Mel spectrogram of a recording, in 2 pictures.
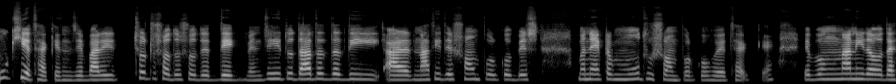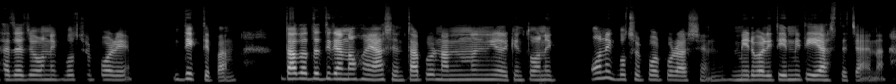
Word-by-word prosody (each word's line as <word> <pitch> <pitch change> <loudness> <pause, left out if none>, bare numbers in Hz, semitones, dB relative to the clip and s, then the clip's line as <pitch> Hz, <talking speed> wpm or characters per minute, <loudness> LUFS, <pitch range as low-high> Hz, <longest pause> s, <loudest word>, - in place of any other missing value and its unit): মুখিয়ে 310 -2 +6
থাকেন 200 0 -3
যে 205 - -3
বাড়ির 215 +1 +4 0.2
ছোট 290 -1 -1
সদস্যদের 230 -3 -2
দেখবেন। 205 -2 +4
যেহেতু 260 0 -4
দাদা-দাদী 245 -1 +2 0.3
আর 215 0 +7 0.2
নাতিদের 235 +1 -2
সম্পর্ক 240 -3 -8 0.2
বেশ 225 0 +3 0.5
মানে 240 0 +2
একটা 245 +1 -5 0.2
মধুর 255 0 -5
সম্পর্ক 205 -2 -8
হয়ে 195 -1 -5
থাকে। 205 +1 -9 0.4
এবং 235 +2 -6 0.2
নানীরাও 250 -2 +5
দেখা 220 0 0
যায় 220 0 +2
যে 220 - -2
অনেক 220 0 -5
বছর 220 +1 -13
পরে 215 -2 -1 0.6
দেখতে 250 -6 +5
পান। 170 +1 -6 0.6
দাদা-দাদীরা 260 0 +6
না - - +4
হয় 230 -2 +4
আসেন। 210 -3 -7
তারপর 210 +3 -1
নানা-নানীরা 220 0 -2
কিন্তু 205 +1 -10
অনেক, 215 0 -3 0.4
অনেক 300 +1 +1
বছর 225 -1 -6
পর, 215 -1 -4
পর 210 - -7
আসেন। - - -8 0.3
মেয়ের 210 0 +3
বাড়িতে 210 +1 +1
এমনিতেই 220 0 +3
আসতে 200 -1 -12
চায় - - -5
না। - - -9
225 Hz, 160 wpm, -25 LUFS, 215-245 Hz, 0.6 s, আর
